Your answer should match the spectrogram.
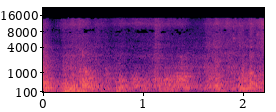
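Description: A fist punching a large cardboard box, one sharp hit at the very start that tears a hole in the cardboard, followed by a couple of seconds of scraping and rustling as the box is knocked about.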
